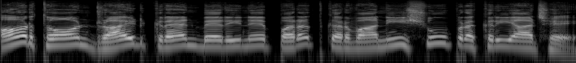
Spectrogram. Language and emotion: Gujarati, neutral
